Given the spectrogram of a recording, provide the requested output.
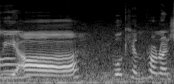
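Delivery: ordinary talk, nothing marked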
